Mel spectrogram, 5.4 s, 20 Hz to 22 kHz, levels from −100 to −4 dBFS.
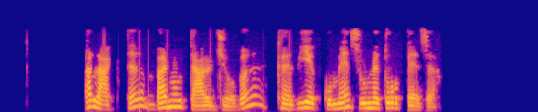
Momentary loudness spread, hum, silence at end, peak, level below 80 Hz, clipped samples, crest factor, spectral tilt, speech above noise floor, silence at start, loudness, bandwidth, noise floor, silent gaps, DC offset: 6 LU; none; 1 s; -2 dBFS; -58 dBFS; under 0.1%; 20 dB; -4.5 dB/octave; over 71 dB; 0.85 s; -19 LUFS; 8 kHz; under -90 dBFS; 1.20-1.26 s; under 0.1%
